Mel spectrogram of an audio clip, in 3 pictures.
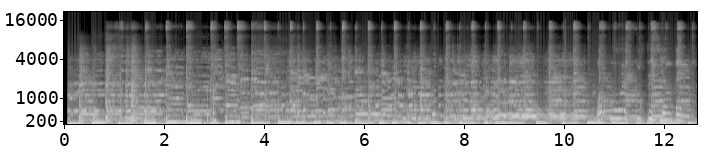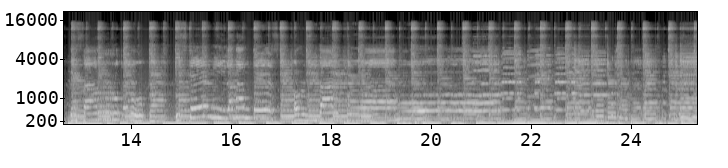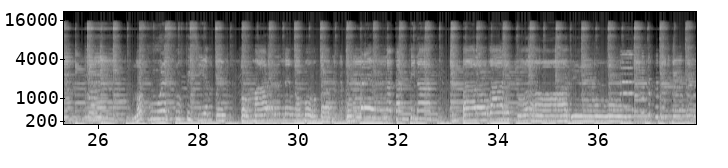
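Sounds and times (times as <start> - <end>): live band through speakers: 0.1 - 37.9
person singing: 10.5 - 21.8, 26.7 - 37.2.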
